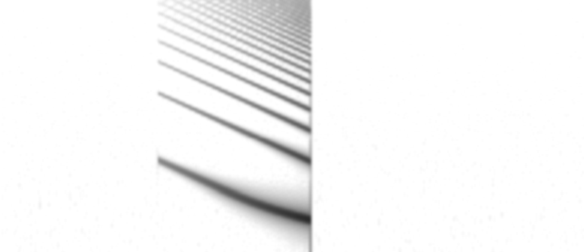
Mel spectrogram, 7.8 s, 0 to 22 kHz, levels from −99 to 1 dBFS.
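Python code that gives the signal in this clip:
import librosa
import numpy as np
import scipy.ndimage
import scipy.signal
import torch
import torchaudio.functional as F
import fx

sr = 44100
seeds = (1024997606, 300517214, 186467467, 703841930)

y = fx.riser_tone(sr, length_s=2.04, level_db=-15.5, wave='square', hz=1610.0, rise_st=-19.5, swell_db=37)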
